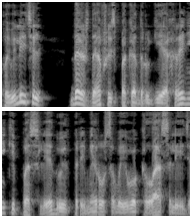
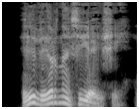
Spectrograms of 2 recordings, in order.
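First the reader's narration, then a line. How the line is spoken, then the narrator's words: Muffled, hollow voice. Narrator (Russian): глухо проговорил Ланселот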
